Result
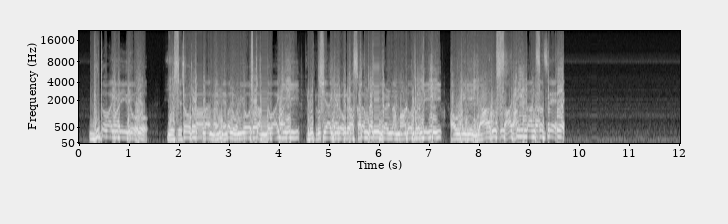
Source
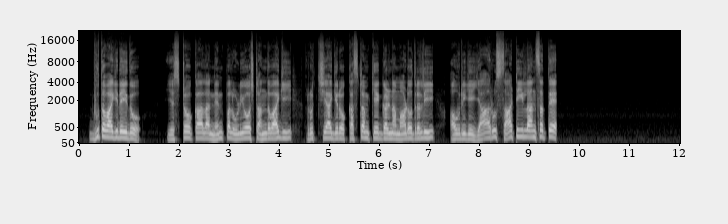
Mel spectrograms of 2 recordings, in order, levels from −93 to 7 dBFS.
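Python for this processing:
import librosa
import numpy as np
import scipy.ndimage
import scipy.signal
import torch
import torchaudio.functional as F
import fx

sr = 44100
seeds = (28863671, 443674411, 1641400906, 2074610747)

p1 = x + fx.echo_single(x, sr, ms=157, db=-11.0, dry=0)
p2 = fx.over_compress(p1, sr, threshold_db=-29.0, ratio=-1.0)
p3 = np.where(np.abs(p2) >= 10.0 ** (-27.5 / 20.0), p2, 0.0)
p4 = p2 + F.gain(torch.from_numpy(p3), -7.0).numpy()
p5 = scipy.signal.sosfilt(scipy.signal.butter(2, 64.0, 'highpass', fs=sr, output='sos'), p4)
p6 = fx.fold_sine(p5, sr, drive_db=13, ceiling_db=-9.0)
p7 = fx.buffer_glitch(p6, sr, at_s=(2.37, 3.66, 5.9, 10.25), block=512, repeats=8)
y = F.gain(torch.from_numpy(p7), 5.0).numpy()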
